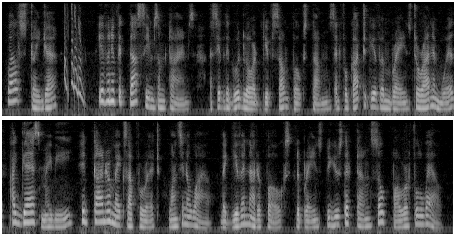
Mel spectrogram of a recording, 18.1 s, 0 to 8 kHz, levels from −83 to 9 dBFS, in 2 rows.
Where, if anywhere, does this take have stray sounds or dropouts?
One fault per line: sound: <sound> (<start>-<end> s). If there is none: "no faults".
sound: chirp (1.2-1.7 s)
